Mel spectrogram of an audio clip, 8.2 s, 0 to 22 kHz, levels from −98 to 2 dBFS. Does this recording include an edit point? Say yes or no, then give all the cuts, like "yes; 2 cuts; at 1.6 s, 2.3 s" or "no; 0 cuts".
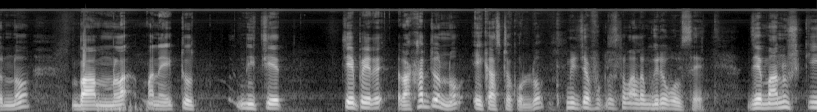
yes; 1 cut; at 5.6 s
